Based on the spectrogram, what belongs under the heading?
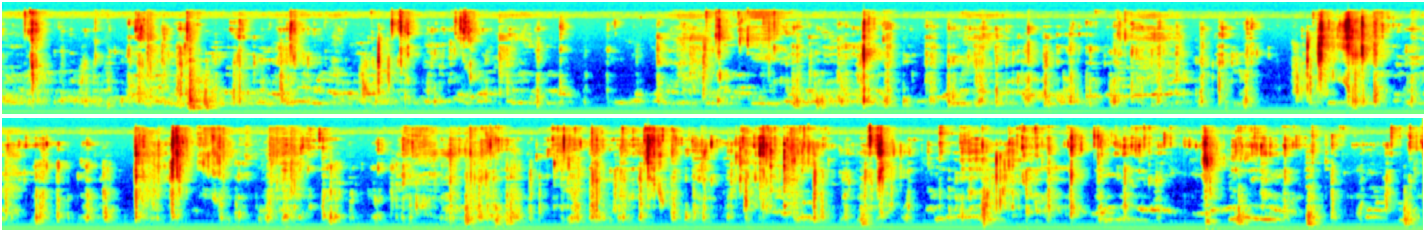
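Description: Close-miked chewing and biting, with many short crisp crunches scattered irregularly, as food is eaten by hand.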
